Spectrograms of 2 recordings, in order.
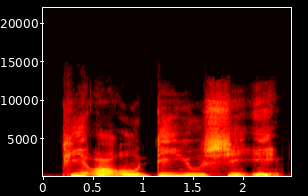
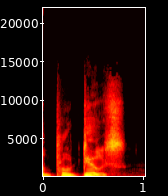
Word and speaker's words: produce: P R O D U C E 作为动词是 produce，是制造、产生的意思；作为名词是 produce，是农产品的意思。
